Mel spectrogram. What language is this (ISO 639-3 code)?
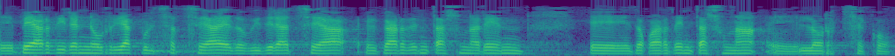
eus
